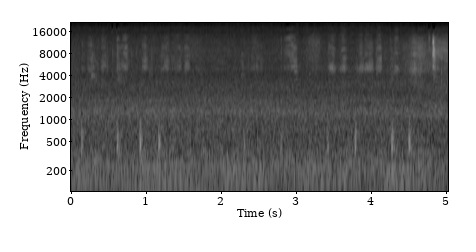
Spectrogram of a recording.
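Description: Chalk or a marker taps and scratches on a board in short repeated strokes, faint beneath a steady room hum and some muffled voice.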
